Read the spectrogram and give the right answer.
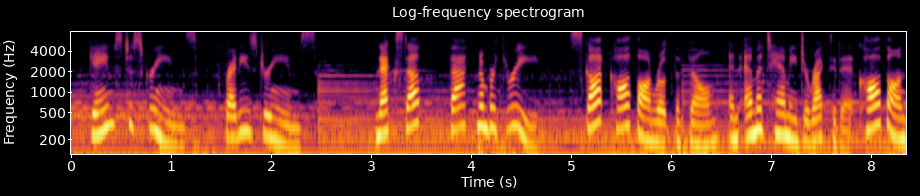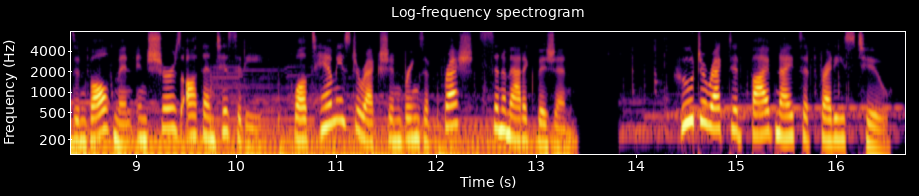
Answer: Correct answer. Emma Tammy.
